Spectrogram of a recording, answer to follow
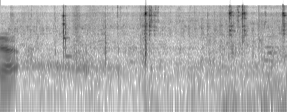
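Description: A few light, sharp clicks and knocks from a mooring line and its fittings being handled on a boat deck, over a low steady rumble.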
